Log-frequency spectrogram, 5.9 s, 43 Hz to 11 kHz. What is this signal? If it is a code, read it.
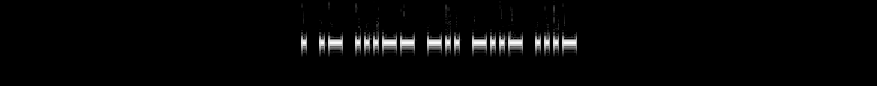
Morse code, heard as a keyed tone, about 40 wpm, 700 Hz. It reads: EA3DXV
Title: DXCC-100 Call Signs - 6 Characters - 40wpm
